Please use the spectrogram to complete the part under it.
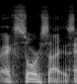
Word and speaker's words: exorcised: Somebody is not able to be exercised. – Like exercised or exorcised? – Exorcised. I pronounced it correctly.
